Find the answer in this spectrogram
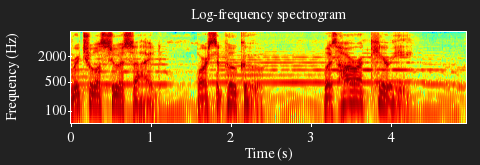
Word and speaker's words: harakiri: suicide or seppuku was harakiri was often mispronounced as harry kerry it means to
